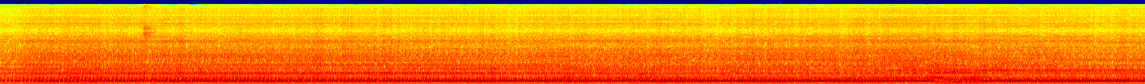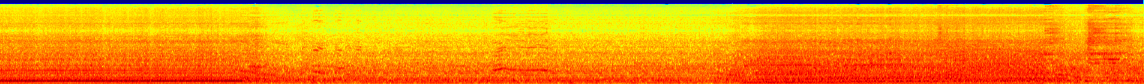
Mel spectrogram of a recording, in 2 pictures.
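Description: Heavy diesel engine running steadily at idle. The note shifts briefly about twelve seconds in, drops away a little past the middle, and comes back with a lower note about five seconds before the end.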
